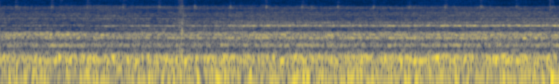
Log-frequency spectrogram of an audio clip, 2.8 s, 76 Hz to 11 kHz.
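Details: Newly installed Vevor 5K 12-volt diesel heater running on a trailer: an even, steady exhaust whoosh and rumble with no surging, popping or misfires; burning cleanly, normal running.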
